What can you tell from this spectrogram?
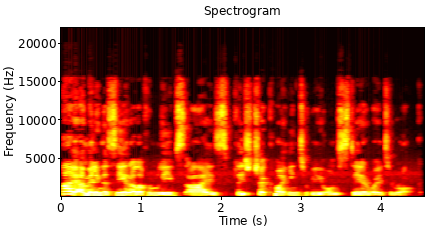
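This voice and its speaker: Her voice sits at a medium pitch, expressive and at a normal speed. Being interviewed as a singer over video call, she talks casually and laughs frequently; Finnish is her first language, and illness has left her sounding slightly nasal.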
